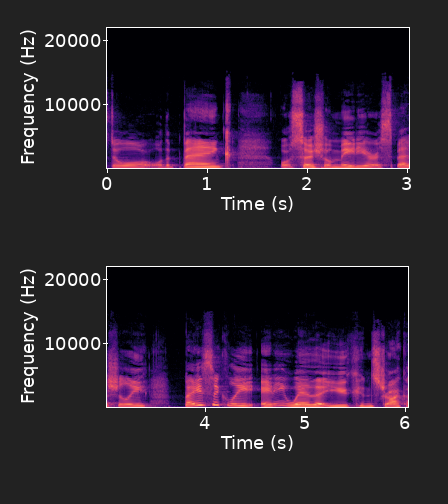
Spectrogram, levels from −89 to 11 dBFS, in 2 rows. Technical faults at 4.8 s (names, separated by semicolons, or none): none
